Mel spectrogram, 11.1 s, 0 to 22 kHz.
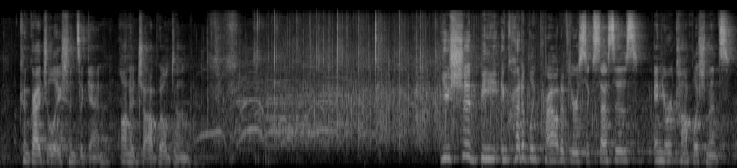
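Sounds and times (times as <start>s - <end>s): calls from crowd: 2.9s - 7.8s
crowd applauding: 2.9s - 9.0s.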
